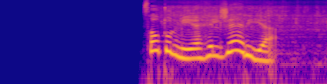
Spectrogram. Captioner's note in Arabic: صوت المياه الجارية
